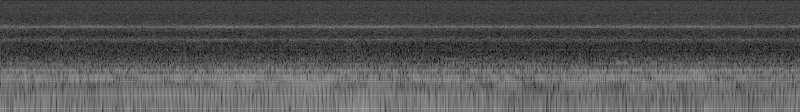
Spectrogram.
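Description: Faint steady low hum with a thin high-pitched whine, unchanging throughout; room tone with no speech.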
